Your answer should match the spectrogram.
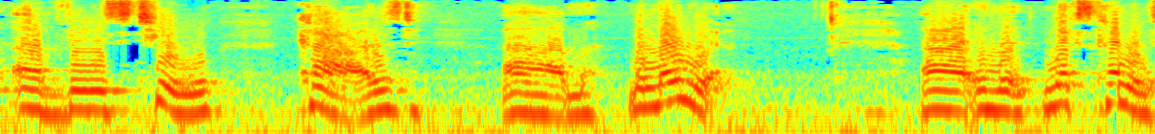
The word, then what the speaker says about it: pneumonia: bacteria reproduce or produce pneumonia I know it starts with the p but that's how you actually spell it ponia starts with a P Griffith's experiments Griffith isolated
